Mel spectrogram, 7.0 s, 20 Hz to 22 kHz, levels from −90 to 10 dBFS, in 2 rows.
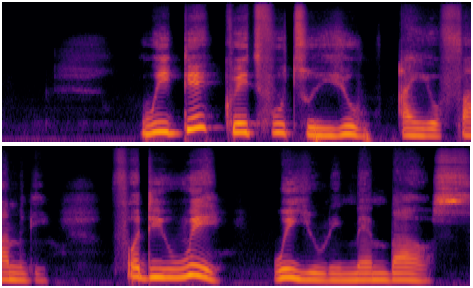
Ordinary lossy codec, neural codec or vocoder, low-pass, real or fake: none; autoencoder, 48 kHz, 32 numbers a frame, DAC-VAE, trained on Japanese speech; none; fake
